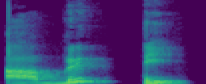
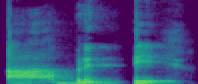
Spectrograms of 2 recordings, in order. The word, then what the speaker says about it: আবৃত্তি: হবে আবৃত্তি আবৃত্তি মানে বৃ একবার যাবে আবৃ হবে না ডাবল ব হবে না একটা ব হবে আবৃত্তি বৃত্তি হ্যাঁ পরীক্ষায়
